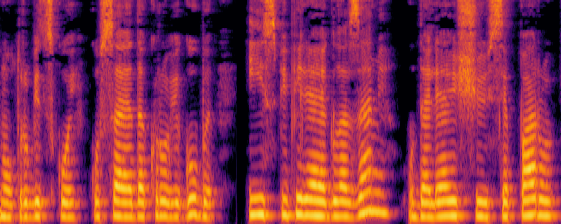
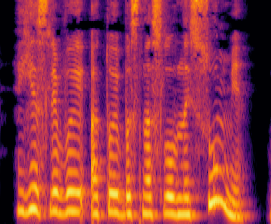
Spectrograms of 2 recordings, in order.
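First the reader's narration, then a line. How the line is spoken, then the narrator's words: Indignant low voice in ear. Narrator (Russian): возмущенно произнесла ему на ухо Ольга, чтобы никто более не слышал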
